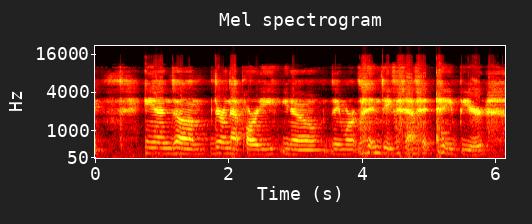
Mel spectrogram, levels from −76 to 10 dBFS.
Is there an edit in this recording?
no; 0 cuts

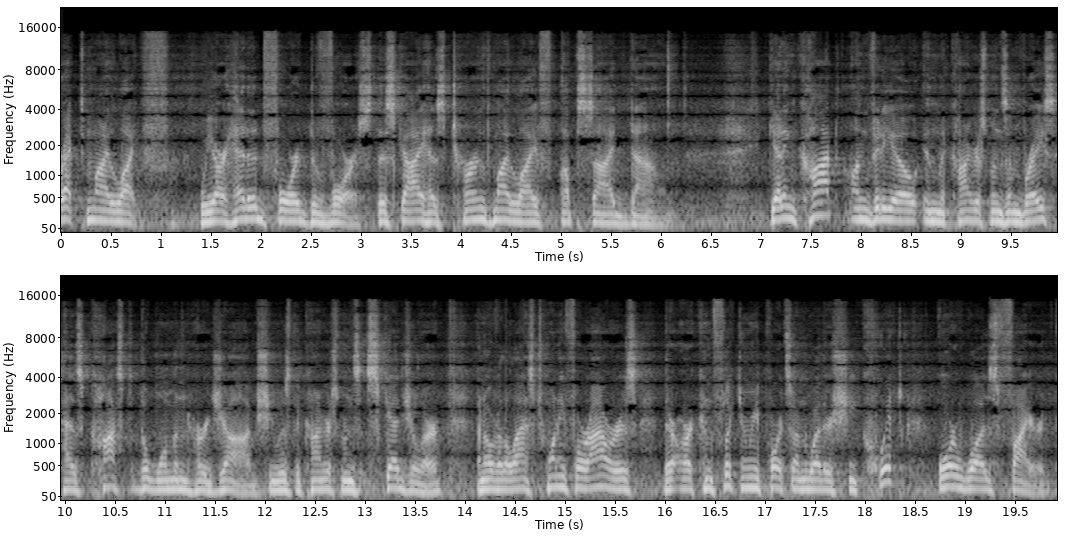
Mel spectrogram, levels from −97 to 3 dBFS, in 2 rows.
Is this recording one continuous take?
yes; 0 cuts

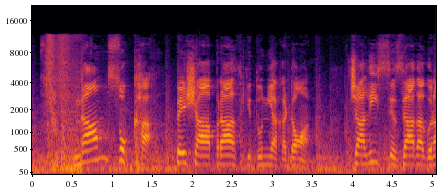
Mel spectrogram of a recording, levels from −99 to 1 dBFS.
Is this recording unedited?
yes; 0 cuts

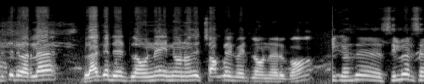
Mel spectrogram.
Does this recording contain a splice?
yes; 1 cut; at 3.3 s

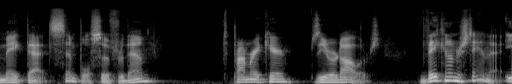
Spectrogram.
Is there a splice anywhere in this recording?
no; 0 cuts

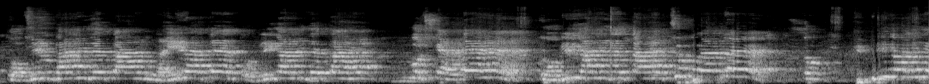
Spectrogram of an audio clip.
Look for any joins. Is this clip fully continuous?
yes; 0 cuts

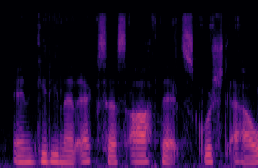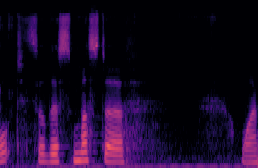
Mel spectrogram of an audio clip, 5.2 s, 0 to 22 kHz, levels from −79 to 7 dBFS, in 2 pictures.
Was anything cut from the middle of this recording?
yes; 1 cut; at 2.8 s

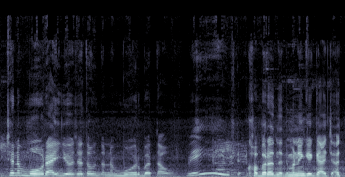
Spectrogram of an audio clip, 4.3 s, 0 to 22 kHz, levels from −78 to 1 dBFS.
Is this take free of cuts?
no; 1 cut; at 3.1 s

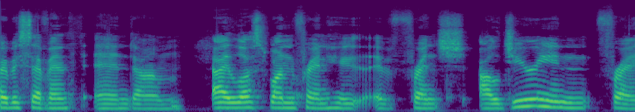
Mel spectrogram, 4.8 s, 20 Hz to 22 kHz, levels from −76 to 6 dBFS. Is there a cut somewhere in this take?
yes; 1 cut; at 1.5 s

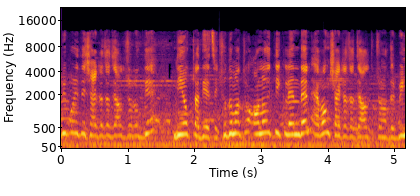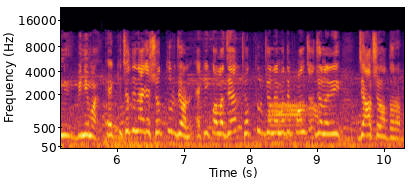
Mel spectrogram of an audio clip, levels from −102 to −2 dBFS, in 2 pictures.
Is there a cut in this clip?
yes; 3 cuts; at 2.3 s, 5.8 s, 7.9 s

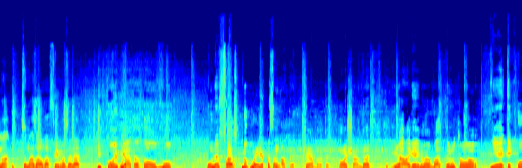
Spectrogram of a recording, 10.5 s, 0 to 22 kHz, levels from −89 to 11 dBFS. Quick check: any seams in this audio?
no; 0 cuts

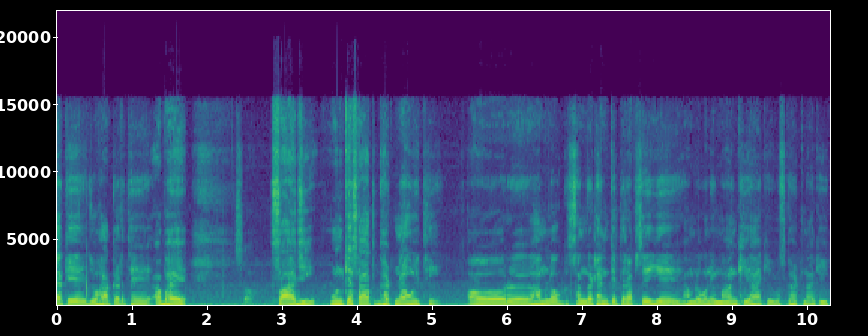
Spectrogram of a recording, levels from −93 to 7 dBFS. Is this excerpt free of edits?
yes; 0 cuts

